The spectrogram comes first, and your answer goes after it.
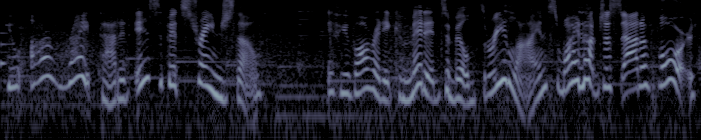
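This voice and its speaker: A woman's voice: sits high, sing-song, normal speed, a bit bright. An actress playing a confident young heiress who leads her late father's organization, talking frankly and easily in a game cutscene. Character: confident young woman, heiress leading a family group. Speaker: leader of a family organization. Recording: game audio with faint music.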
